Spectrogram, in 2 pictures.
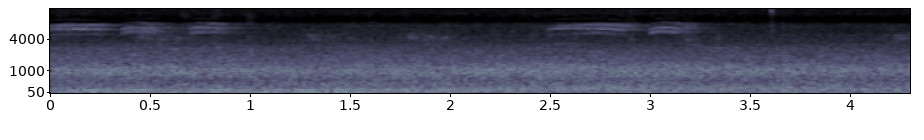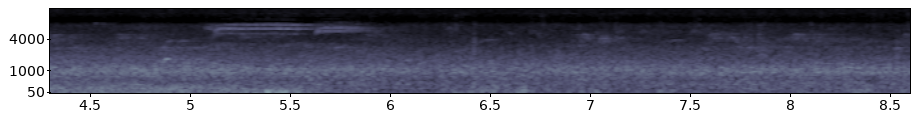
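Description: Outdoor ambience with a bird calling from the trees: three short, high chirping phrases about two and a half seconds apart, over a steady background hiss. A low rumble underneath fades out about halfway.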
